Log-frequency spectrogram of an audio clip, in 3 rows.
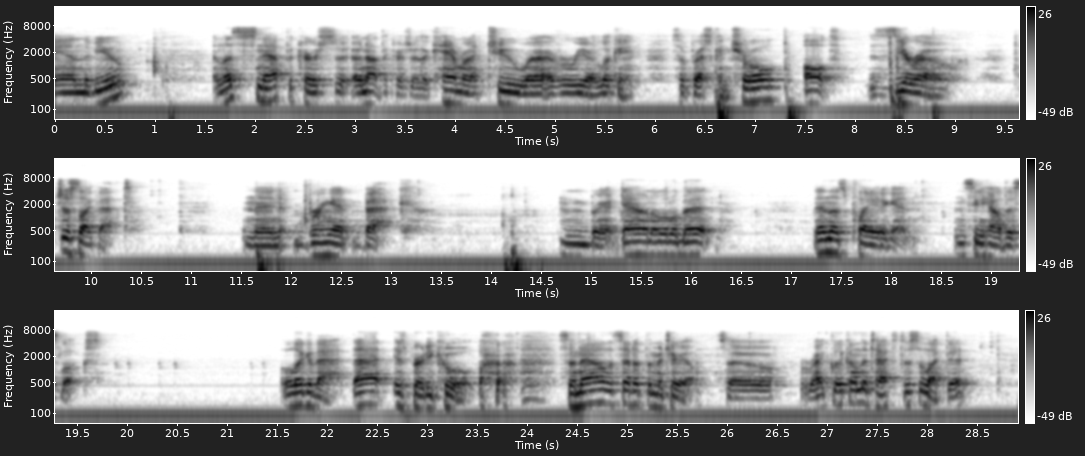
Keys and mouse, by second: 1.4 click, 6.7-8.4 middle drag, 8.4 ctrl+alt+KP_0, 10.7-12.5 drag, 11.8 g, 14.2 g, 17.8-20.0 drag, 24.0-28.0 drag, 27.0 right click, 28.0 right click, 28.6-28.9 drag.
